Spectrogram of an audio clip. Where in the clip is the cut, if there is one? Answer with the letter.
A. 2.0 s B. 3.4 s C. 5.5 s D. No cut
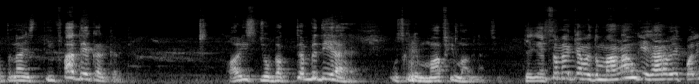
C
